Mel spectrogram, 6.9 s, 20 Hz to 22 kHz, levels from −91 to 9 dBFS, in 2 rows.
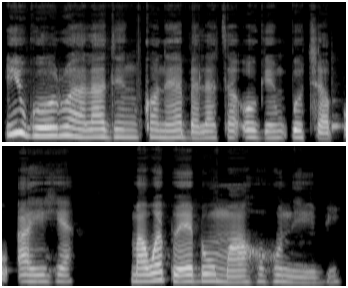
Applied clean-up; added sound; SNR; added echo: neural mask model DeepFilterNet 3.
